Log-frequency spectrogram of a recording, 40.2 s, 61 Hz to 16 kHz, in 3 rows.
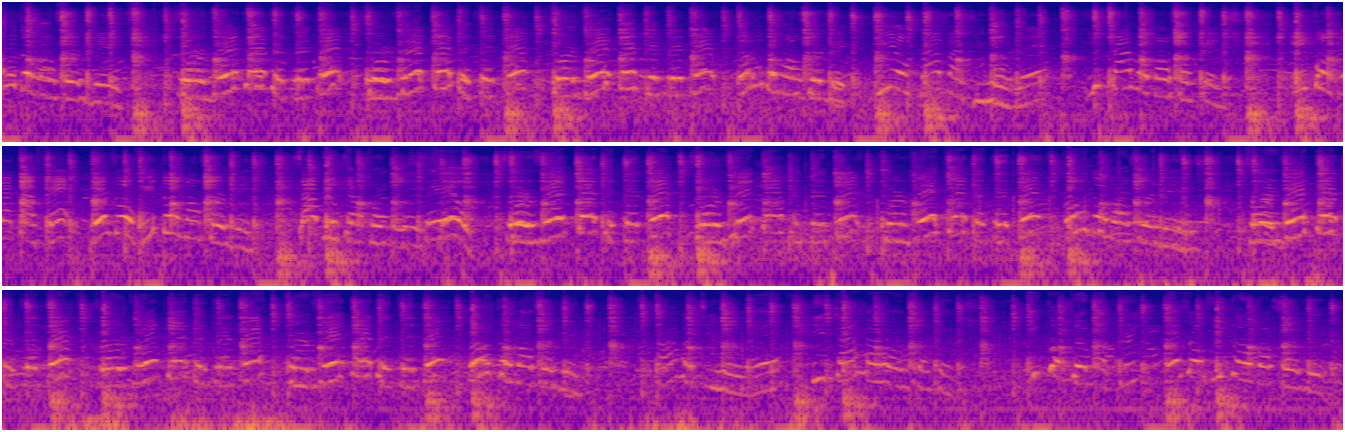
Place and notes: Av. Paulista - Bela Vista, São Paulo - SP, 01310-300, Brasil - Show de crianças (Mc Maqueen e Mc Cafezinho) durante a manifestação Lula Livre
Gravação de campo da paisagem sonora do show de crianças (Mc Maqueen e Mc Cafezinho) durante a manifestação intitulada "Ato da Jornada Lula Livre". Feito com o gravador Tascam DR40, em um ambiente aberto, não controlável, com dezenas de pessoas.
